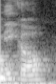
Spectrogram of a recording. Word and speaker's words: Necco: Or Nico Wafers. Is that how you say it? Nico? – Nico. – They're not Nito.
